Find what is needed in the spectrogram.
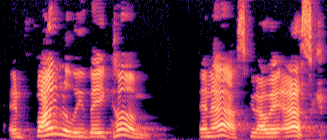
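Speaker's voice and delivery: fervent sermon build-up; preaching. Acted. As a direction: drive the point home from the pulpit. Preaching passage builds in force.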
